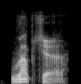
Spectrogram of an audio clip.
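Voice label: "rupture", British English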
